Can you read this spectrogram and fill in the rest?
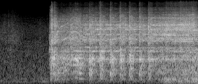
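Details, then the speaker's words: Nissan Skyline R34 (RB25), first start after sitting five years, with a new fuel pump: the engine catches abruptly and roars with a faint high squeak; the owner thinks a cold-start valve causes it, a common RB25 issue, unconfirmed. "I think it does something to do something to help with cold starts, and I think that's what was a squeaking noise before, and it's a common issue RB25s, I think."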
